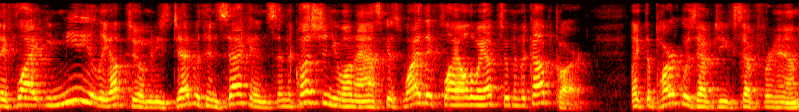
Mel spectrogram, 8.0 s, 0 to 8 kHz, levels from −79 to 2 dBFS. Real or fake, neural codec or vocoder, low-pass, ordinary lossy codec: real; none; 7.2 kHz; AAC, 32 kbps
